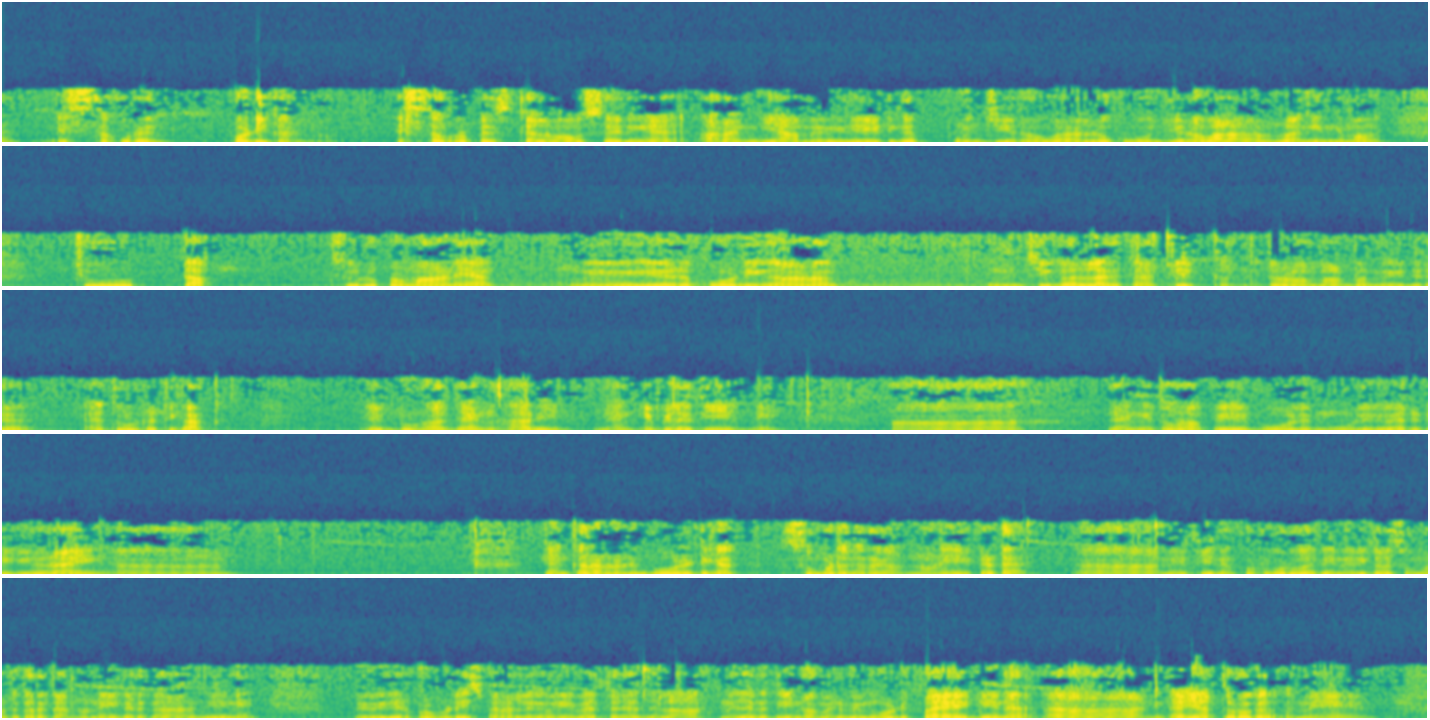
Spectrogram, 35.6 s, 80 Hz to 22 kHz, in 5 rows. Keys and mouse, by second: 14.1 middle click, 17.8-20.1 middle drag, 19.0 Tab, 31.5-35.6 drag.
